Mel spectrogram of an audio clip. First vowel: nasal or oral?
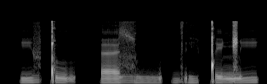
oral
